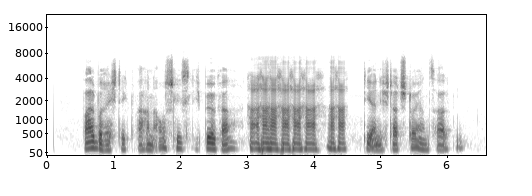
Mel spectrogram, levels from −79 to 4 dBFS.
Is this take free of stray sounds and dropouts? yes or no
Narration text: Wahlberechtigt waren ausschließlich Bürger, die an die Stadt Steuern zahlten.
no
